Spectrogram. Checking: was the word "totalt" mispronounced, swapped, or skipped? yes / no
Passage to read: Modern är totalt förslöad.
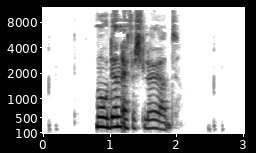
yes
